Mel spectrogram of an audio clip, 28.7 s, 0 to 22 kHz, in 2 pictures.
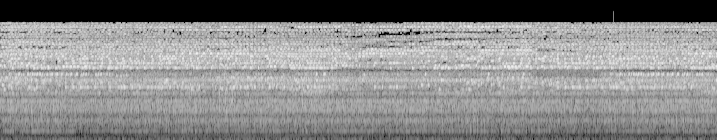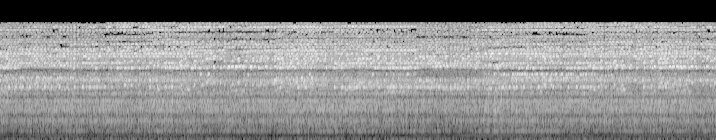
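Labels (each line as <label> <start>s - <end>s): Many violins playing simultaneously, sped up to sound scary. 0.0s - 28.7s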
